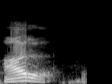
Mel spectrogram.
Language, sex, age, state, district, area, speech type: Tamil, male, 60+, Tamil Nadu, Nagapattinam, rural, read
